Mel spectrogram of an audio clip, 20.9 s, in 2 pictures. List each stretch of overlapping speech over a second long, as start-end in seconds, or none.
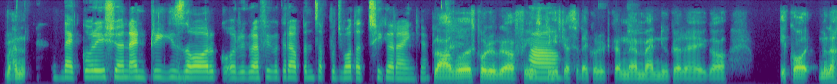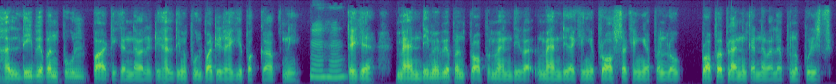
none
